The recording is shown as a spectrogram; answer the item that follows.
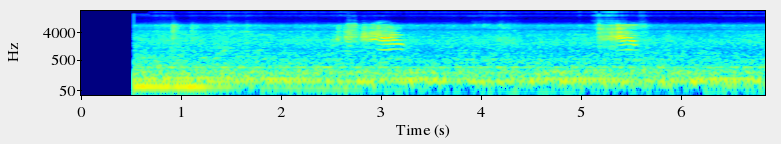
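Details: Happy kitten in Abu Dhabi meowing twice, short bending harmonic meows about two seconds apart over a steady low mechanical hum.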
